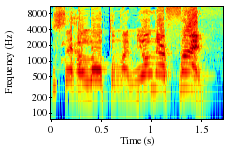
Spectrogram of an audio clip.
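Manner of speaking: bad mock gangster impression, high, loud growl.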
